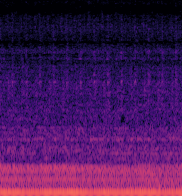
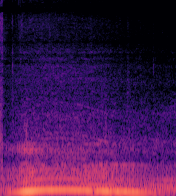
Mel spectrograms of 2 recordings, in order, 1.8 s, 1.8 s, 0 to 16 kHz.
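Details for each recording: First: A Porsche Boxster that sat unused for a couple of years, on its first cold start, warming up at idle. Light regular ticking, about three a second, sounds tappy; the owner suspects it is from sitting long and the cold start. Cause unconfirmed. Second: Porsche Boxster, just over 100,000 miles, unused for a couple of years, driven up and down the yard: deep, even engine drone rising and easing with throttle; earlier tapping completely gone, valvetrain sounds healthy.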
